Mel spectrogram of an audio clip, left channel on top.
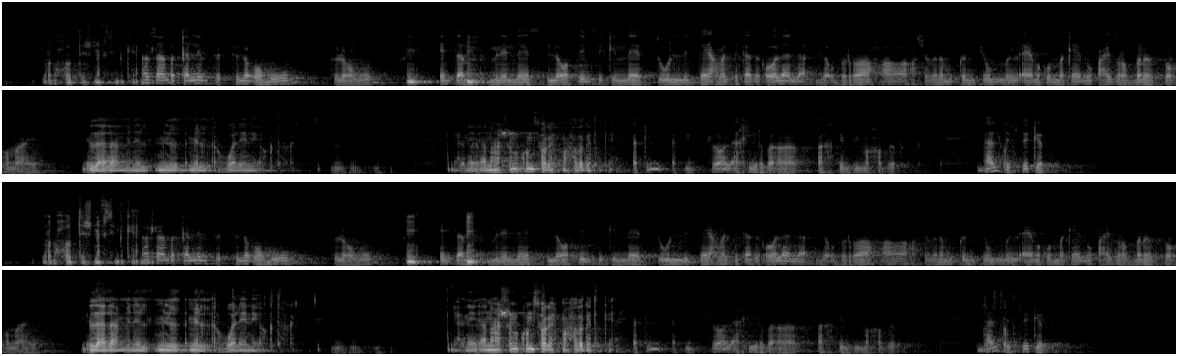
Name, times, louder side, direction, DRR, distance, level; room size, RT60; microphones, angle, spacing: voice 1, 0.4-1.5 4.0-4.2 4.6-4.7 12.5-14.6 16.2-17.9 21.5-21.6, right 3 dB, 65° right, 12 dB, 1.0 m, -32 dB
voice 2, 1.4-3.0 3.3-3.8 4.4-12.1 12.6-12.9 15.0-15.3 16.3-17.0 18.0-20.8 21.2-22.2, left 3 dB, 80° left, 9 dB, 1.3 m, -40 dB
28.5 x 17.5 x 8.8 m, 1.2 s
head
